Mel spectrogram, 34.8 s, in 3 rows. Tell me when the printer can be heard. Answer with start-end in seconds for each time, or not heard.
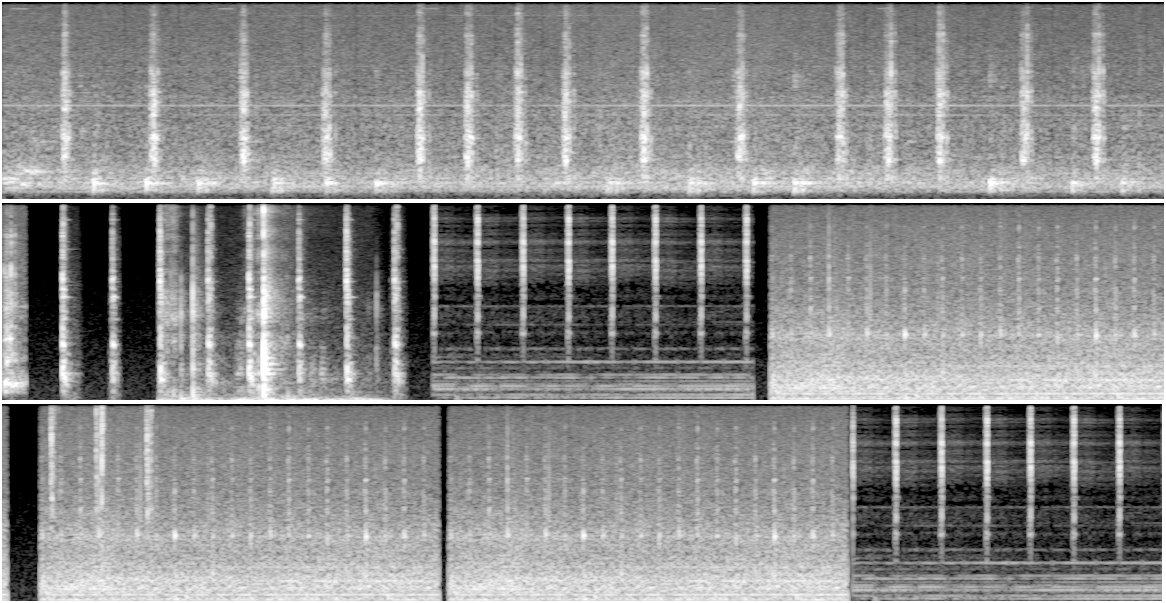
not heard.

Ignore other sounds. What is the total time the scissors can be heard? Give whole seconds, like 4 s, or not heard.
3 s.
